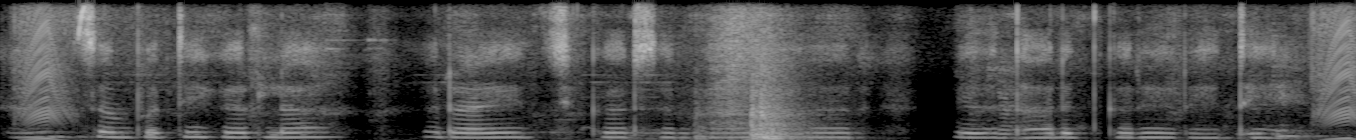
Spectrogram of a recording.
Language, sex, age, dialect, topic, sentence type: Chhattisgarhi, female, 18-24, Northern/Bhandar, banking, statement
